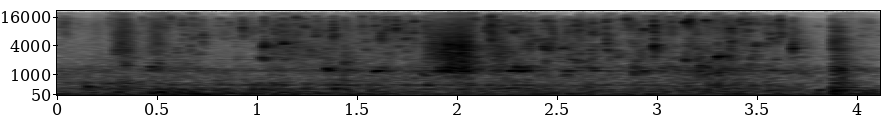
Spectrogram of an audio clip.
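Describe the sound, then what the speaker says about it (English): Cold water runs steadily from a tap into a sink, a continuous broadband splash and gurgle at moderate level with a slight surge near the middle, no voices. "Nice cold running water."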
